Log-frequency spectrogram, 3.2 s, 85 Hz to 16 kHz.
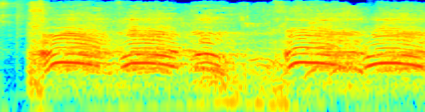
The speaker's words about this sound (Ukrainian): Зранку такі вигуки лунають під стінами облдержадміністрації. Кілька тисяч працівників Черкаси Обленерго вже більше 4 місяців без зарплати.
